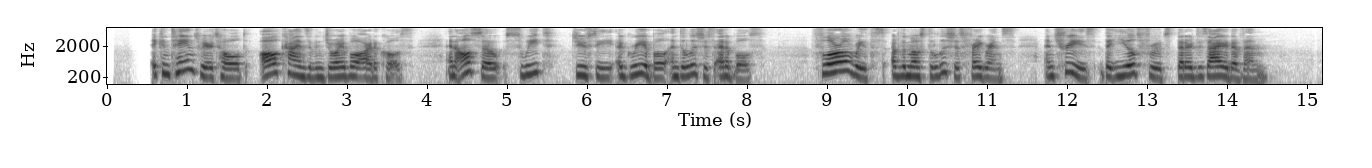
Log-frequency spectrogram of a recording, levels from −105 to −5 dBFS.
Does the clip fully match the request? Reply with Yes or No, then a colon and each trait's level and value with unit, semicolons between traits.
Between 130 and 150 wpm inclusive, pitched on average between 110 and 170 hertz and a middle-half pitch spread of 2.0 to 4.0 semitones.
No: average, 140 wpm; high, 215 Hz; average, 3.7 semitones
